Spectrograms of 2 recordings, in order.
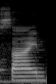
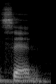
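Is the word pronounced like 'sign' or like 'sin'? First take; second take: sign; sin. First: The vowel is long, rhyming with 'line'. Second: The vowel is short, rhyming with 'pin'. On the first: The speaker calls it right. "It is sine" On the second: The speaker calls it wrong. "call sine sin"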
